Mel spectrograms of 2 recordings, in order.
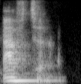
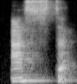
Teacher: Entonces la H desaparece y el to suena más como una A.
